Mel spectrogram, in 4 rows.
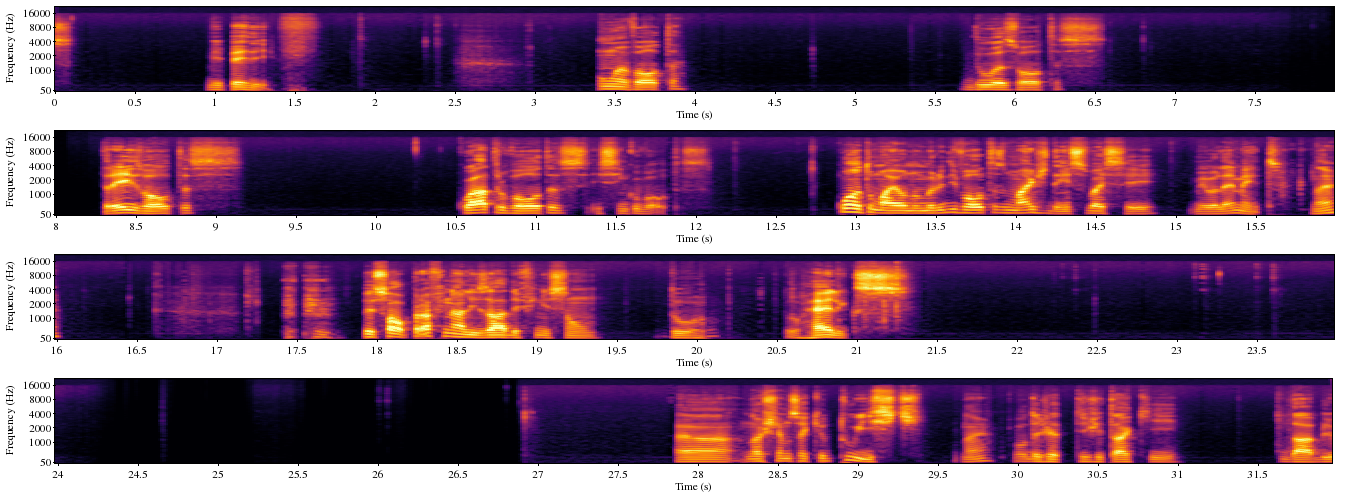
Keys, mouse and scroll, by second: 15.4 Escape, 15.6 Escape, 17.1 Delete, 20.0-21.4 typing, 22.2 click, 23.0 click, 23.4 click, 25.9 click, 31.5 w.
